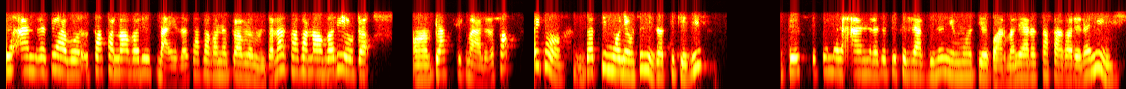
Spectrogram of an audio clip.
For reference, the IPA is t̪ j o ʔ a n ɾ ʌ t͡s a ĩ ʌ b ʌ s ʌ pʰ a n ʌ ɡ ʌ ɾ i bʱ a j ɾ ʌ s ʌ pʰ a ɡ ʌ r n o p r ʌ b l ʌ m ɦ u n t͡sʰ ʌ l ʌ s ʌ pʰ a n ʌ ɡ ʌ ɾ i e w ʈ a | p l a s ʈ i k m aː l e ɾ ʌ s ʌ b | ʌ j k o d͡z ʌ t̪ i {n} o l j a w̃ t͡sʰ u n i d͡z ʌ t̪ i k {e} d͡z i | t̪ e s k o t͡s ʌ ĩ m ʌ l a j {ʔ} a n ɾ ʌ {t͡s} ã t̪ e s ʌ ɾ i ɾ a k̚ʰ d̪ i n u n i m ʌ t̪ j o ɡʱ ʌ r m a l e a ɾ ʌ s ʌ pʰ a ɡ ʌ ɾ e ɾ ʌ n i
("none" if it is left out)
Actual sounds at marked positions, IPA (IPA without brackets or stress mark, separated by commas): m, e, ʔ, t͡s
